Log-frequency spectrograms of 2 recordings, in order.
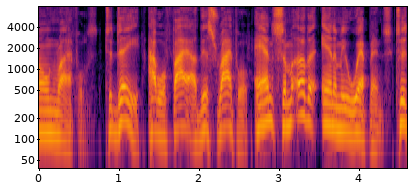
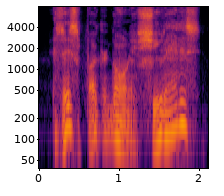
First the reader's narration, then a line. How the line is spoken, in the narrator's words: Bill whispered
